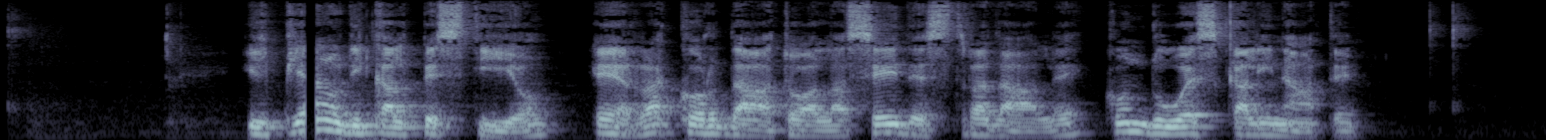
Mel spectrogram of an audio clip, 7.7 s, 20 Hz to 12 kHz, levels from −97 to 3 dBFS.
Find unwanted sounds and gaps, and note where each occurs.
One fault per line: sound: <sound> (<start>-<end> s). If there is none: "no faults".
sound: dropout (1.5-1.6 s)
